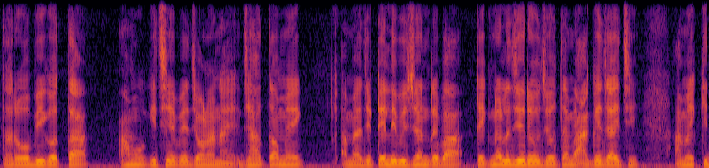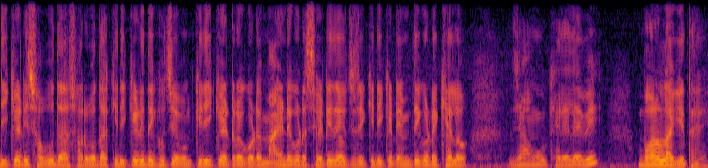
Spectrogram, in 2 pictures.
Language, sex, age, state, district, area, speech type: Odia, male, 30-45, Odisha, Malkangiri, urban, spontaneous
